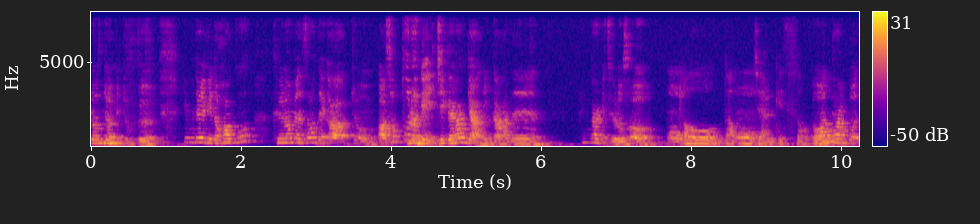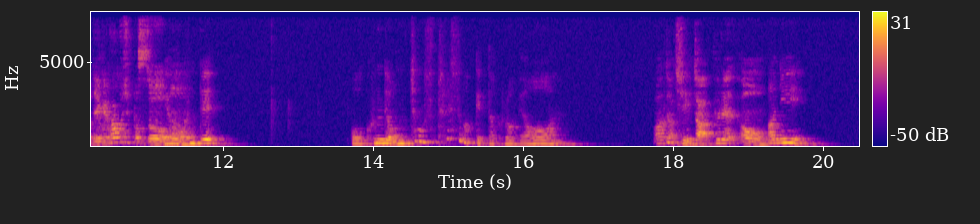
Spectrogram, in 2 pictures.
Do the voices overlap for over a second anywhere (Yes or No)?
No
